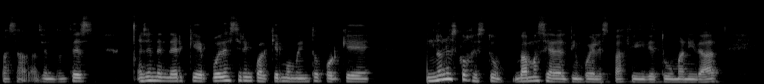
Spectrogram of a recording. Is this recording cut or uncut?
uncut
